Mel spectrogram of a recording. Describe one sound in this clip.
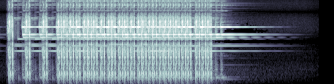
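A bright electronic jingle rings out and fades.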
